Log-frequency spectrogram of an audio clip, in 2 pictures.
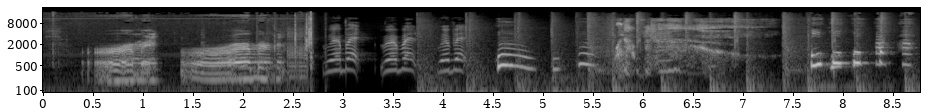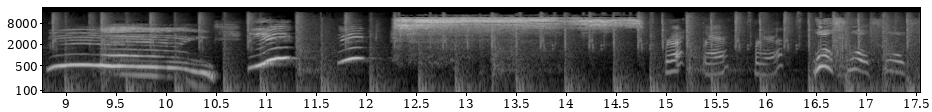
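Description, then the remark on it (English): A child's voice imitates a frog, making a string of croaking noises repeated in quick uneven bursts with a few higher squeaky calls and a breathy hiss near the end. “And we're going to show you how to impersonate a frog.”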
